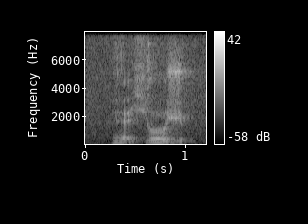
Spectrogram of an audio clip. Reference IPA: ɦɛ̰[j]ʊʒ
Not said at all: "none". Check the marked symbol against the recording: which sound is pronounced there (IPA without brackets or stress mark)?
ç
